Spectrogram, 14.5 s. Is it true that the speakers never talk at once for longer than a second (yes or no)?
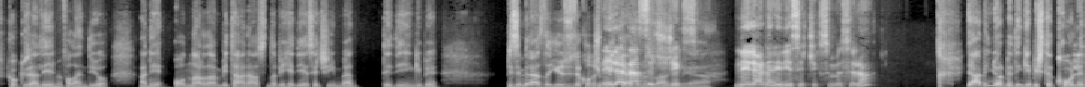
no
